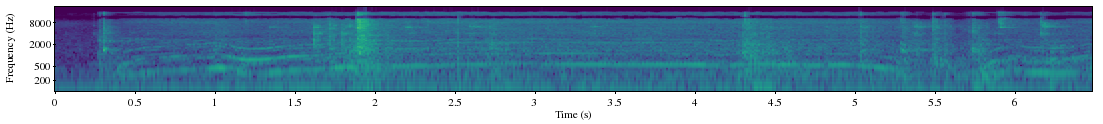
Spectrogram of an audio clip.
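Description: Skyjack SJIII 4626 electric scissor lift driving: its electric drive motor whines, rising in pitch as it gets going, holding steady, then dipping and rising again near the end. A couple of sharp clicks come through over the top.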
